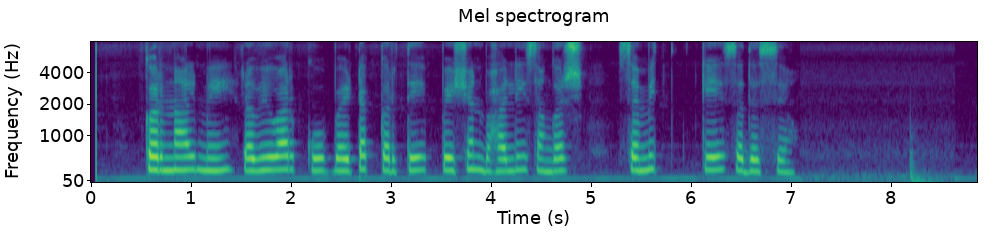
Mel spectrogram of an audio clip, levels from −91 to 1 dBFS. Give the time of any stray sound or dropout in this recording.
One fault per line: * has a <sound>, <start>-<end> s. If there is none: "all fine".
* has a thud, 8.2-8.6 s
